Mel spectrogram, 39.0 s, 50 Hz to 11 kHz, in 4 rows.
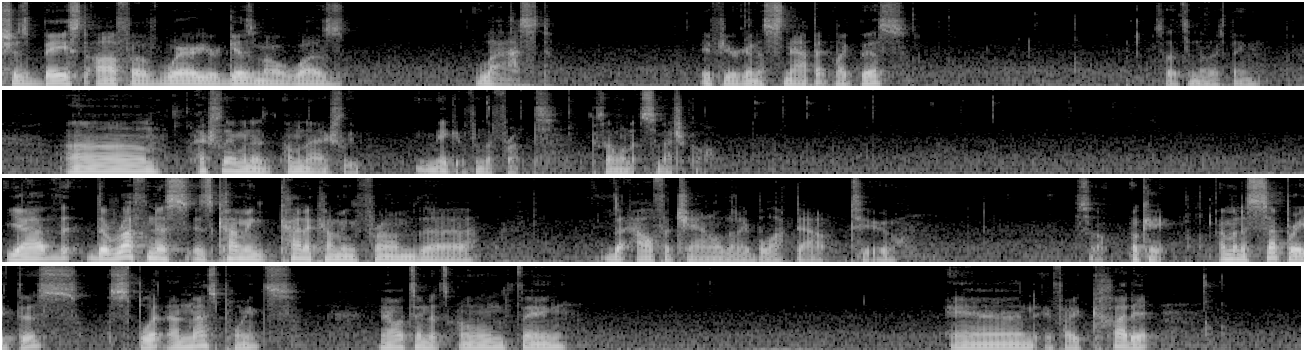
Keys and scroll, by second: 10.5 ctrl+z, 27.8 2, 37.8 w.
